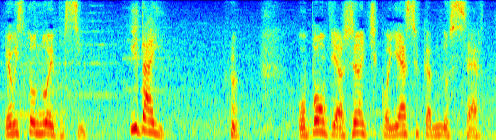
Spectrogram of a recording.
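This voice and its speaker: A big, brazen young Brazilian charmer in an audio drama. His pitch swings widely as he talks down to people with smug, domineering assurance. There is some background noise. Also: animated, moderate pace. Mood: scornful, smug. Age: young adult.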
